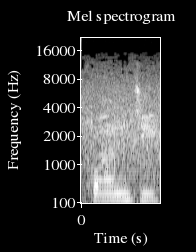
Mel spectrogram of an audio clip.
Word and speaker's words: Kwanghi: times you know yeah once you kind of get the quan g kind of thing yeah you put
